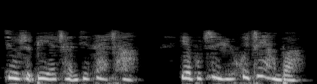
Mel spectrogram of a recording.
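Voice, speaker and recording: An actress voicing an anxious young woman adrift at sea in an audio drama, with a breathy, husky voice. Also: sits high, fairly quick. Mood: puzzled. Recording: slightly dull lo-fi audio.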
